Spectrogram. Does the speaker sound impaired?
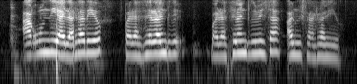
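Yes: Down syndrome; radio program of fundación síndrome de down de madrid.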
